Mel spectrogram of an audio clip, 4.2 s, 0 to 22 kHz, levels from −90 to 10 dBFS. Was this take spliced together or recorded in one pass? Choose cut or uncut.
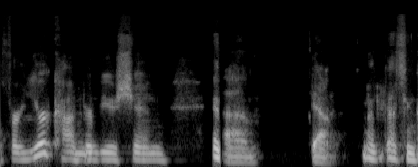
cut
